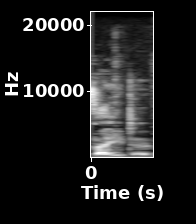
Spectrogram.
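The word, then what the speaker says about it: Xaden: said earlier you're like are we pronouncing it Zaden yeah yeah I was like well yeah because that's how you pronounce it honestly you know when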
